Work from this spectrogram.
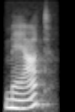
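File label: "mat", American English; PHONETIC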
